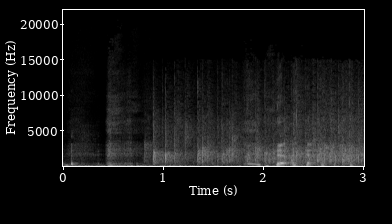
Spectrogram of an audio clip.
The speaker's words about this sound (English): I like how I'm doing all this preaching and that was like the one thing you said and you get a clap.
